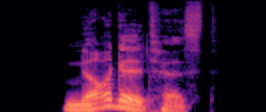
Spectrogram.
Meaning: inflection of nörgeln: 1. second-person singular preterite 2. second-person singular subjunctive II
- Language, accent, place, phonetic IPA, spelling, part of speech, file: German, Germany, Berlin, [ˈnœʁɡl̩təst], nörgeltest, verb, De-nörgeltest.ogg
